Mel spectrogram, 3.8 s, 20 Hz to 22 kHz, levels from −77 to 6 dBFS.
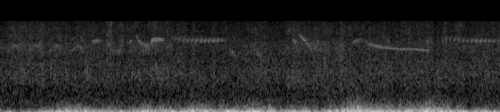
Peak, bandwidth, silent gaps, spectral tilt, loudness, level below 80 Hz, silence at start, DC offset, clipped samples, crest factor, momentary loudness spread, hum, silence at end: -8 dBFS; 10.5 kHz; none; -5 dB/octave; -28 LUFS; -22 dBFS; 0 s; under 0.1%; under 0.1%; 14 dB; 6 LU; none; 0 s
